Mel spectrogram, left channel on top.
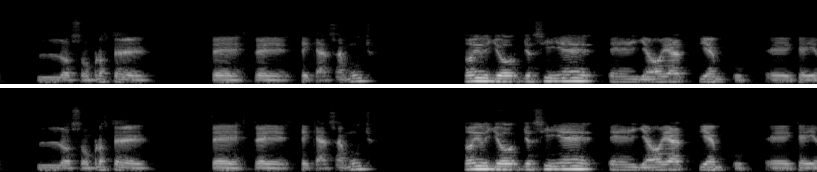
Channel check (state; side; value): normal; both; correlation 0.79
